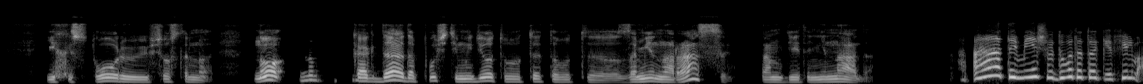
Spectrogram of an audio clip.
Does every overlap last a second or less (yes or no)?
yes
